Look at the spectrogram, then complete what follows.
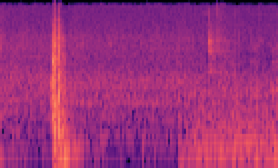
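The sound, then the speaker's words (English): A car door slams shut with a single solid thud, followed by a short quiet pause and then a low, steady engine rumble starting up. No voices. “Let's get in the car, shall we?”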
